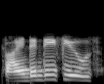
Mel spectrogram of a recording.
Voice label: hear bomb, swat fem; vo; Counter Strike Model Pack; CS:GO

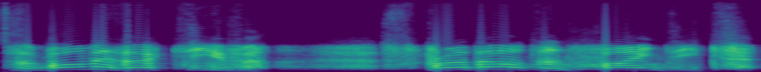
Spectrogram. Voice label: hear bomb, gendarmerie fem; vo

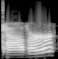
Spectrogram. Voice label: request coverme, swat fem; vo; agents; Source Model Packs; Counter Strike Model Pack; CS2

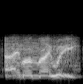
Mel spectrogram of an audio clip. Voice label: on my way, balkan

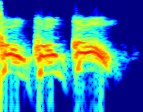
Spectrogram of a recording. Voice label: request move, seal fem; vo; Counter Strike Model Pack; CS:GO

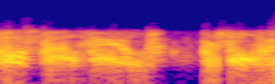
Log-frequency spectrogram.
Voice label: taking fire, combine officer; Half Life Alyx; Half Life Model Pack

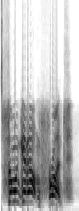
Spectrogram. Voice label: request leader, seal fem; vo; Counter Strike Model Pack; CS:GO

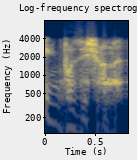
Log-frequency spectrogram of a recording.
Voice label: in position, gendarmerie male; vo

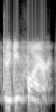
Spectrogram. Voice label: radio taking fire, seal, player vo; Counter Strike; CS:GO

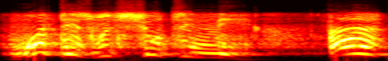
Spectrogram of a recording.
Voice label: friendly fire, pirate; Counter Strike Model Pack; CS:GO

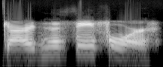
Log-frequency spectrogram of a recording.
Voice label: at loosebomb, swat fem; vo; Counter Strike Model Pack; CS:GO

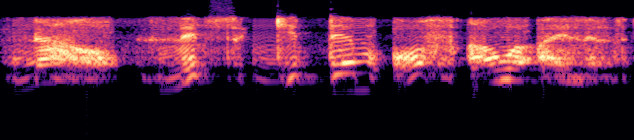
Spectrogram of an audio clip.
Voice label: radio lock n load

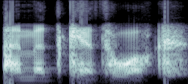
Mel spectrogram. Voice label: at catwalk, balkan; vo; balkan epic

